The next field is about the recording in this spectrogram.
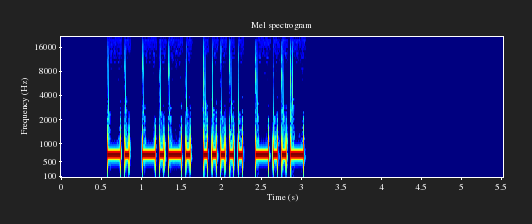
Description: Morse code, heard as a keyed tone, about 22 wpm, 700 Hz. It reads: NC5X
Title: USA Call Signs - 4 Characters - Repeated 3x - 22wpm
